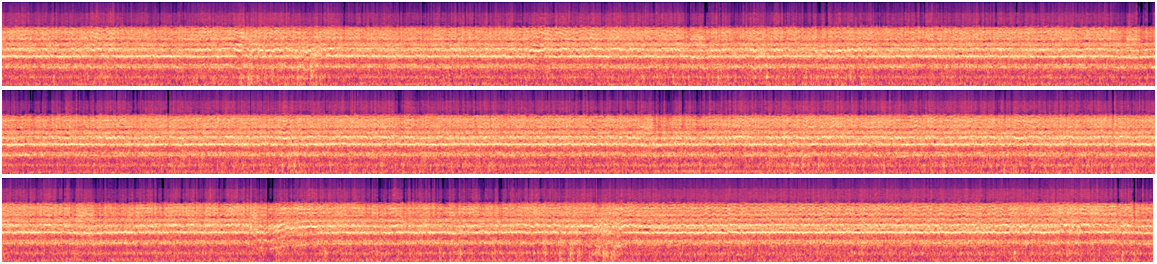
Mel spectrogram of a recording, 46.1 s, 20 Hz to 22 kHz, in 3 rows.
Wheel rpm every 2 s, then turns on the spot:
240, 230, 230, 230, 230, 230, 230, 230, 230, 230, 240, 240, 230, 230, 240, 230, 230, 200, 230, 210, 210, 210, 220.
none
